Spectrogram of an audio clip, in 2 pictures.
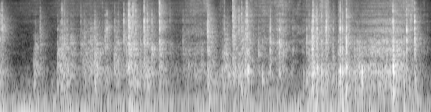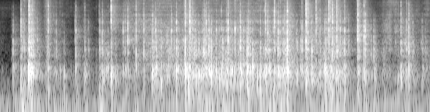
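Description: A thin yellow lined legal-pad sheet is tapped and scratched along its surface by long nails, then crinkled. The result is a dense run of quick, dry, bright taps and scratchy rustles that build into a crackling crinkle, with very little low end.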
